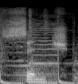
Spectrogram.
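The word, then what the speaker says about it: sinh: case shine now the way i said that there is shine is in the sunshine now these are pronounced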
